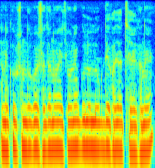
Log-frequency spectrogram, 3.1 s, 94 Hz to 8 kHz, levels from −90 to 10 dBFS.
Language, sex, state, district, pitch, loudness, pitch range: Bengali, male, Tripura, Unakoti, 160 Hz, -12 LUFS, 155-160 Hz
